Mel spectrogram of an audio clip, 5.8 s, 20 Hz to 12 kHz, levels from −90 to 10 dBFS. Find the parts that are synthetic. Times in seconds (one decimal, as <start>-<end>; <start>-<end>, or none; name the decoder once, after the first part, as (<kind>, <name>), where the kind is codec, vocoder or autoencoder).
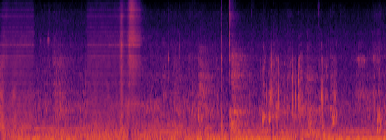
0.0-0.5 (vocoder, Vocos); 1.3-2.1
